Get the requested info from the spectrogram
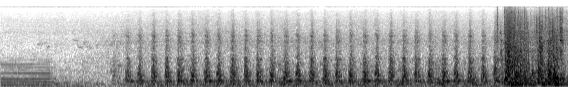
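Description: A train's rhythmic running sound, a regular beat about five times a second, starts about two seconds in. It is preceded by a steady low horn-like tone that stops about a second in. A loud burst of hiss comes near the end.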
